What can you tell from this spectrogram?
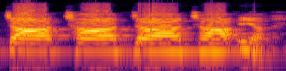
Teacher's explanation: अब देखिए तालू से तालू से चा वर्ग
